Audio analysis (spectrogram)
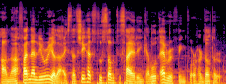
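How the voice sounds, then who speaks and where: A man's voice: lowish voice, a little fast, faint music behind. A man delivering scripted narration as the narrator of a video essay.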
